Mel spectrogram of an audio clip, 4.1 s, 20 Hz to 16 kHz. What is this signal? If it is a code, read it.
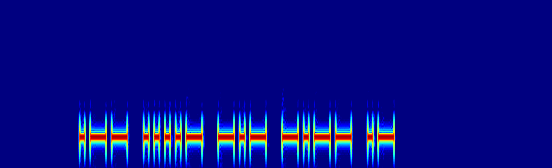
Morse code, heard as a keyed tone, about 32 wpm, 700 Hz. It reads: W4KYA
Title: USA Call Signs - 2x Character Spacing - 30wpm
